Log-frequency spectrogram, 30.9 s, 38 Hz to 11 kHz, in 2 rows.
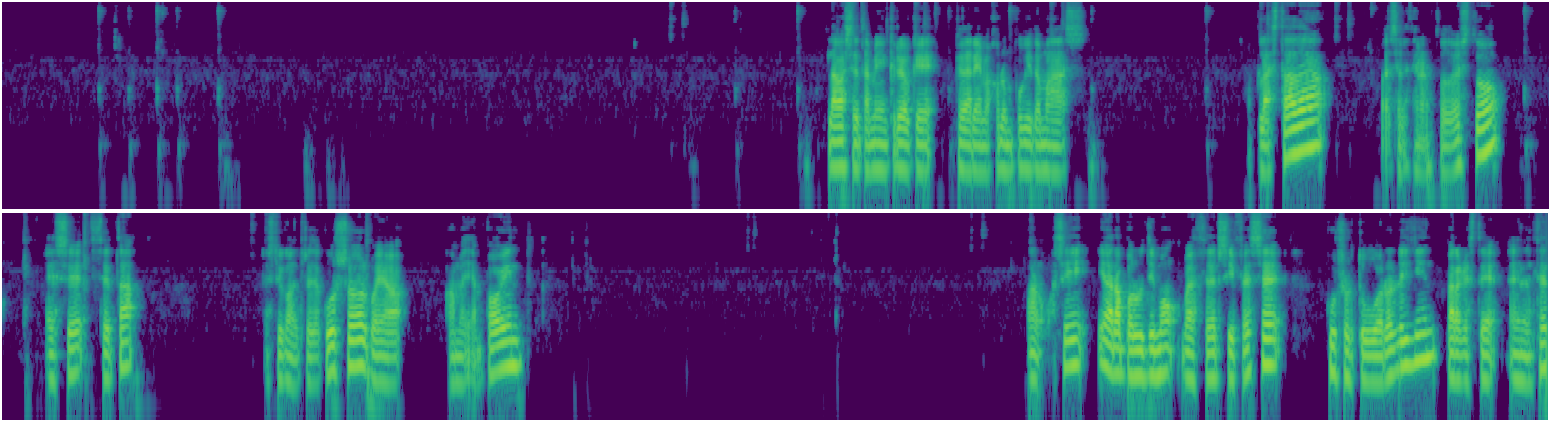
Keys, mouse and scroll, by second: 1.3 shift+middle click, 1.8 middle click, 6.9 click, 7.3 middle click, 8.6 shift+click, 9.3 click, 9.6 middle click, 10.5 shift+click, 10.9 middle click, 12.7 shift+click, 13.4 shift+click, 13.9 middle click, 15.7 s, 25.8 alt+a, 27.7 shift+s.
